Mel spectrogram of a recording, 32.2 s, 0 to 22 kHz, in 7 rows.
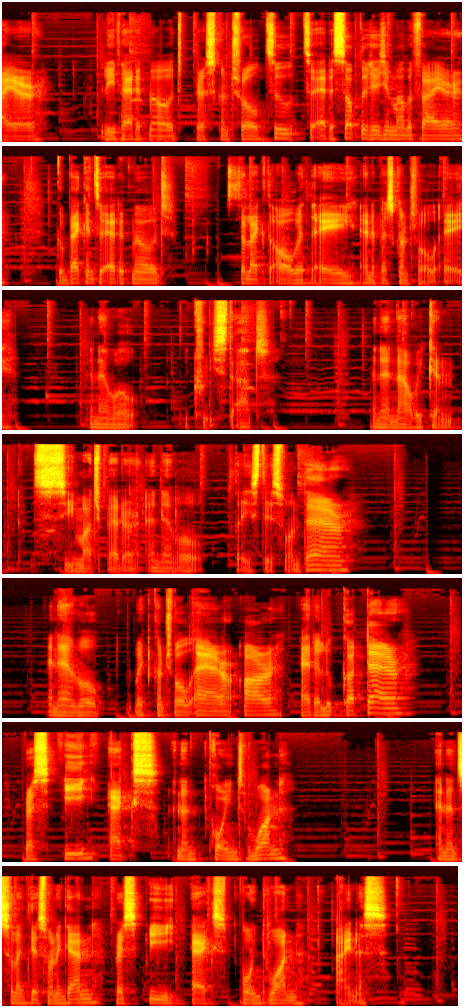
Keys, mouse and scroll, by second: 0.7 Tab, 2.5 ctrl+2, 4.6 Tab, 6.5 a, 8.4 ctrl+a, 12.3 shift+middle click, 13.2 click, 13.6-15.1 scroll up 2, 15.1 g, 18.8 r, 23.6 e, 27.6 click, 29.0 e.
